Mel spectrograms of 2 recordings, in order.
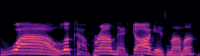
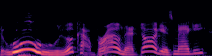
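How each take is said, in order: First: Lightly voiced dad with a big, raised "Wow"; a touch of fatherly wonder, slowly marvelling; amazed Daddy. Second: Lightly voiced mom with a high, drawn-out "Ooh"; a touch of motherly wonder for a baby; cooing Mama. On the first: Daddy admiring the dog to Mama, lightly voiced amazement. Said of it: "And Daddy said". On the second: Mama showing baby Maggie the dog, lightly cooing. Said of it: "And Mama said". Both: A narrator's reading.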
